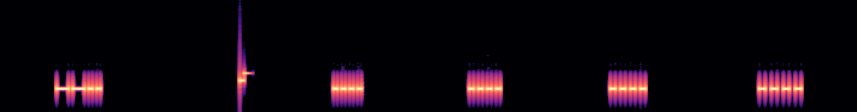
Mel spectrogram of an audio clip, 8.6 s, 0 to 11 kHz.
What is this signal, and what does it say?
Morse code, heard as a keyed tone, about 27 wpm, spaced as for 7 wpm, 700 Hz. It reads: Z HHHH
